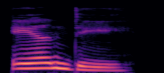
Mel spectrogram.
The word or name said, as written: andee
